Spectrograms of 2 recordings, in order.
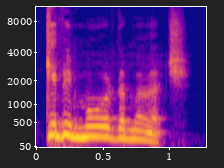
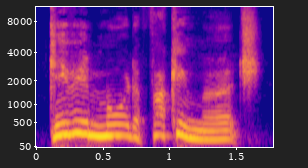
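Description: First: Said in the usual way. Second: Higher, insistent hit on "Give him more"; retold demand, "fucking merch" said with emphatic insistence; forceful repeat. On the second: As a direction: punch "Give" high, then drive through "fucking merch".

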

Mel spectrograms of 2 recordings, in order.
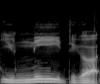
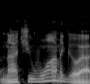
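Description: First: Need pressed firmly; stress on need. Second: "wanna" dropped soft and dismissive; wanna said softer. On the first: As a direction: lean on "need", not want. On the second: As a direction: throw away "wanna go out". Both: Retold or imitated.

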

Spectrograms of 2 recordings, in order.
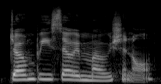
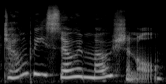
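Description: First: Said in the usual way. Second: Light mocking tease, pitched up; teasing a friend. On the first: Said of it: "你就可以说". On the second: Teasing a close friend about being worked up, playful and mocking. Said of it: "你想要跟他开玩笑".

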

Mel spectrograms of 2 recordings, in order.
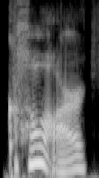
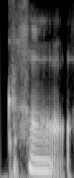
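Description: First: "car" with a clearly sounded r; r pronounced. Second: "caw" with the r dropped, long open vowel; non-rhotic r. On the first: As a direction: say "car" with the hard American R. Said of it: "pronounce words like car as caw". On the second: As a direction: say car as "caw", no r at the end. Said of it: "to pronounce words like car as caw". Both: Shown as a demonstration.

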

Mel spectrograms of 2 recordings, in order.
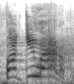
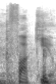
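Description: First: High-pitched retold yell. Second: Lower, understated and affectionate; loving, hug-like. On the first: Replaying the yell at Adam, high mock yell. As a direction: re-enact the yell, voice shooting up. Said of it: "I yelled it out like that". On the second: Retold or imitated. Excusing the yell as loving, low gentle delivery. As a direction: say the curse like a hug, pitched down. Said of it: "it was a hug".

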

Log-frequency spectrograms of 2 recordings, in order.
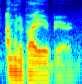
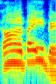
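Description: First: Said in the usual way. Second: Mock eager reply. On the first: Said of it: "he'd be like". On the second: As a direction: chirp it back at him, eager and bright. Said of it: "I'd be like".

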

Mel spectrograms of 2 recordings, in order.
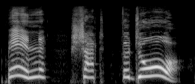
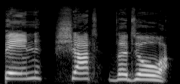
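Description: First: High, slow re-enacted yell; really loud order. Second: Firm repeated order. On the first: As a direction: call out each word as a startled reprimand. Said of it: "I said that really loudly". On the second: Retold or imitated. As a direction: spell it out word by word. Repeats the order, less forcefully.

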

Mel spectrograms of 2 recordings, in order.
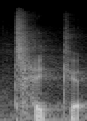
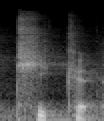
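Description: First: "ticket" with a lax short i, near teh-ket; correct short vowel. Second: "ticket" with a tense ee, like tee-ket; wrong vowel. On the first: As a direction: model ticket with a relaxed, lower first vowel. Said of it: "记得票是ticket". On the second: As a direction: say ticket the mistaken way, long first vowel. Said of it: "不是ticket". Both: Shown as a demonstration.

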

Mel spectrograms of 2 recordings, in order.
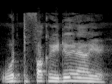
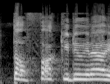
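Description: First: Casual, toned-down cop question; relaxed imitated police question, only slightly raised; chilled. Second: High, forceful imitated demand; heated mock police challenge; aggressive cop. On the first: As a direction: ask it like a cop who has calmed down. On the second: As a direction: confront him like an angry cop, pitched way up. Cop throws him against car.

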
